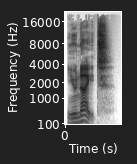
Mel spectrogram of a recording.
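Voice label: "unite", English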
